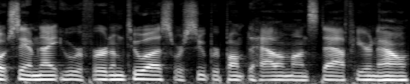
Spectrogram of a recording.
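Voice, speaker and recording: A man with a Minnesotan accent and a bright, sharp tone. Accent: Minnesota. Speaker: podcast host. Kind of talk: casual chat.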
